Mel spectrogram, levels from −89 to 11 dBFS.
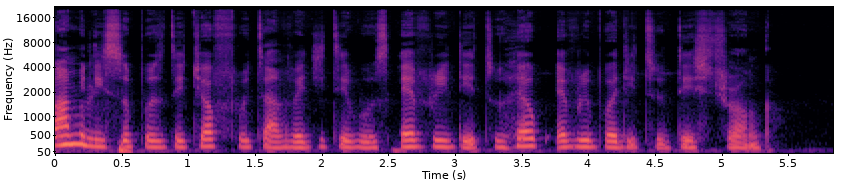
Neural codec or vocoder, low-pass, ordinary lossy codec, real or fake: vocoder, 48 kHz, 128 mel bands, Vocos; none; none; fake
